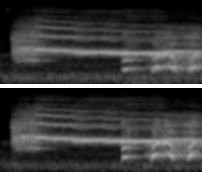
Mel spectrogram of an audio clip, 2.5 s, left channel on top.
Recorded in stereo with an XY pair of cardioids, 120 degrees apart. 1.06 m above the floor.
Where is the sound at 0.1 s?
40° right, 3 m; by 2.5 s 55° right, 2 m.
